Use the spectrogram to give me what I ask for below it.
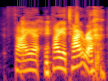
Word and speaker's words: Thyatira: Thyatira.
